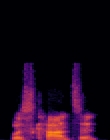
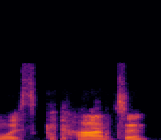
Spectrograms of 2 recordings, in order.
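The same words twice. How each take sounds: First: The word is said without a T sound. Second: The word is said with a T sound.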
